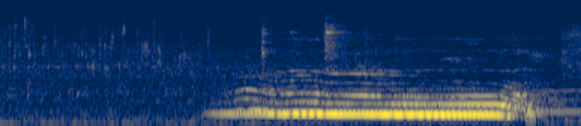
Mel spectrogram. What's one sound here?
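A dog howls loudly and long.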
